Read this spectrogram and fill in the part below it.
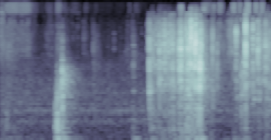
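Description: An oracle card deck is shuffled up close: a brief riffle, a pause, then a longer flurry of cards slapping and fluttering together, with no one talking.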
